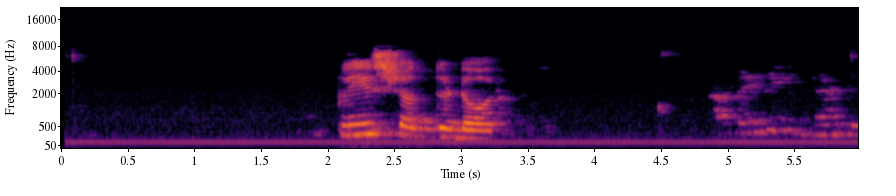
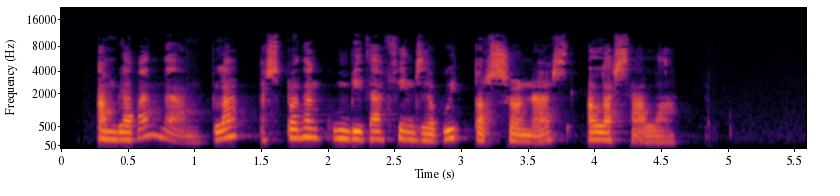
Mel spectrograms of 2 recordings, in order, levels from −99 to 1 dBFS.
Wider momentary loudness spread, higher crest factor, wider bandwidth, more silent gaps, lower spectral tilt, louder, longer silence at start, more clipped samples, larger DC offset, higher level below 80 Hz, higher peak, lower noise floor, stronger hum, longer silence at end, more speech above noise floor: first, 24 LU vs 6 LU; about the same, 20 dB vs 24 dB; second, 8.4 kHz vs 11.5 kHz; neither; second, -1.5 dB/octave vs -4 dB/octave; about the same, -32 LUFS vs -30 LUFS; first, 2.1 s vs 0.25 s; neither; neither; second, -88 dBFS vs -80 dBFS; second, -18 dBFS vs -8 dBFS; second, -65 dBFS vs -77 dBFS; neither; second, 0 s vs 1 s; second, 33 dB vs 48 dB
